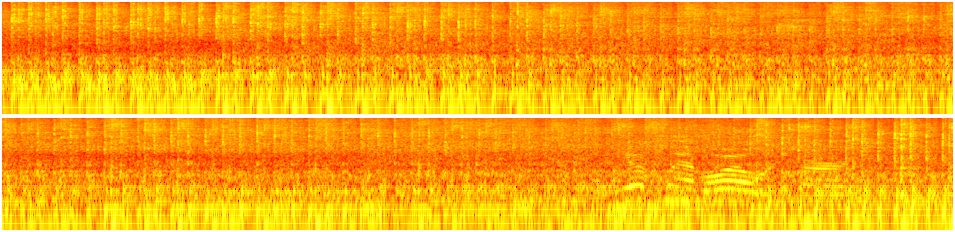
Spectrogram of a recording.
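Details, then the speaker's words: Harley Sportster with S&S Super E carb on first start after rebuild, valves adjusted and carb set per S&S handbook: loose, lumpy potato-potato idle with uneven low thump and steady exhaust beat; fresh engine idling fine. "Oops. Sounds good."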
